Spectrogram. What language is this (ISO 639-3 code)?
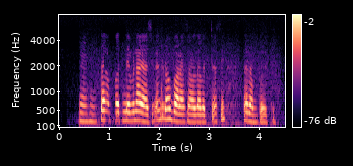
pan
